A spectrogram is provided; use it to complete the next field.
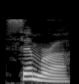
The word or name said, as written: simra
